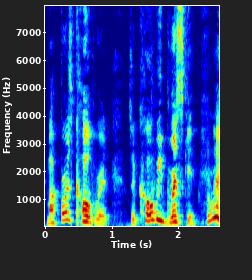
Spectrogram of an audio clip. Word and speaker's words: Brissett: Brissett. Say his name right.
